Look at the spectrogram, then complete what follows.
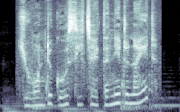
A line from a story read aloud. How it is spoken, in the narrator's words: Dhiren whispered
